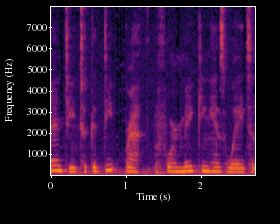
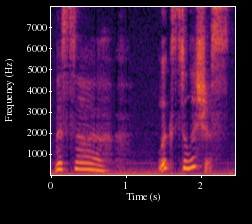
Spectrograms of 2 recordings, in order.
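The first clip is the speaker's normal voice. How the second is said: put-on higher, halting teen voice; nervous stammer; 7 semitones higher than usual. A narrator's reading. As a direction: stumble to fill the awkward silence. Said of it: "the boy stammered".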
